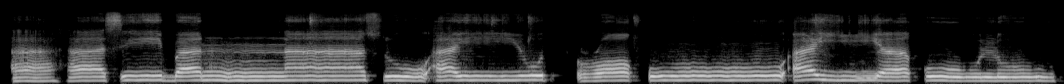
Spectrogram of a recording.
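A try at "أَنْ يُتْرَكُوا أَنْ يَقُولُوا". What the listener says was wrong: Baik, dari ayyutraku. Ya-nya sedikit lagi kurang lama ditahannya ya. Kenapa lama? Karena sebelumnya ada nun. Ayyutraku ayyakulu.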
